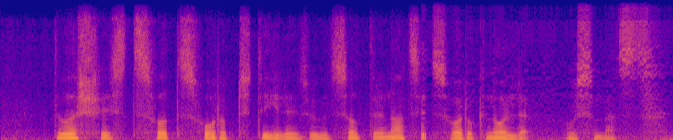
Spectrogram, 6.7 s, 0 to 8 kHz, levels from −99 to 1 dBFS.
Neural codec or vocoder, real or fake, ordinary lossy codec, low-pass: codec, 16 kHz, 0.2 kbps, FocalCodec; fake; Opus, 16 kbps; 7.2 kHz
